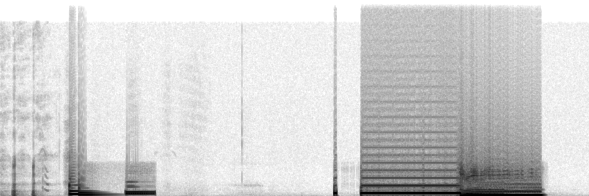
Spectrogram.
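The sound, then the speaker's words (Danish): A few faint clicks, then two short phone keypad beeps from a phone's buttons accidentally pressed in a pocket, followed after a pause by a longer, loud electronic phone tone that shifts pitch partway through. No one speaks. “Nej, det kan være min telefon, synes jeg trykker på knappen ned i lommen, hedder det, ikke?”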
